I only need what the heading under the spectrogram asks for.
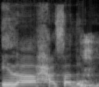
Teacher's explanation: ہا کو واضح کریں گے اور دال پر قلقلہ کریں گے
